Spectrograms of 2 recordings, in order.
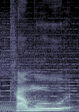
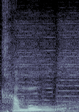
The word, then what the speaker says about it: Camus: fire box to subpoena camu camu is presumably pronounced Camus because that's how the Philosopher's name is spelled by the way I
